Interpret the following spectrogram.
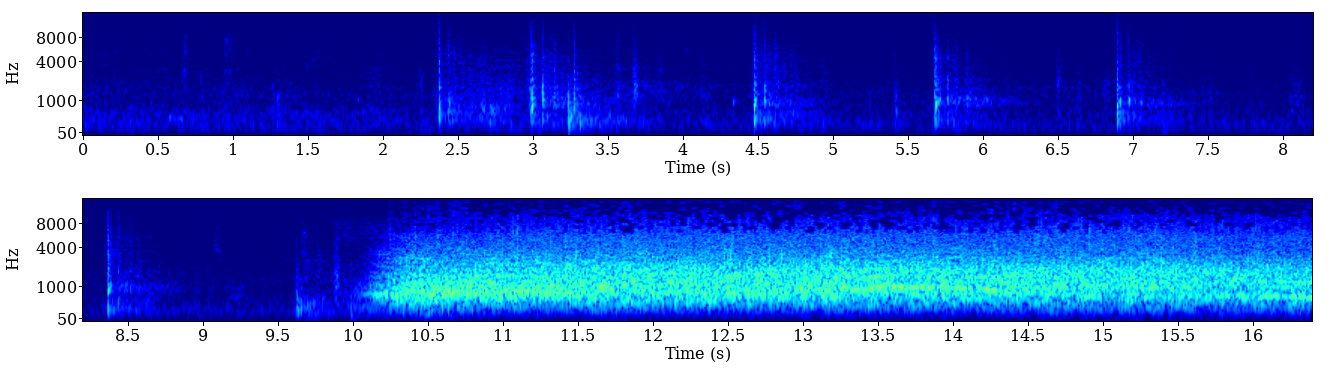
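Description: Tennis rally: a ball struck by rackets back and forth, about eight hits a little over a second apart with the stadium otherwise hushed. About ten seconds in, the crowd breaks into loud cheering and applause that carries on.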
